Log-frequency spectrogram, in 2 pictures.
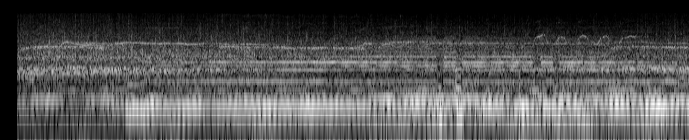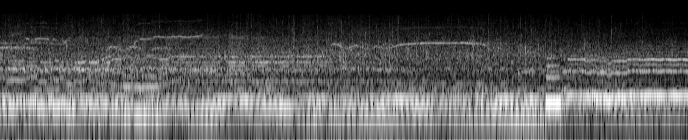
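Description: Instrumental introduction of a Bulgarian folk song played live by a band: steady held drone notes under a high, ornamented melody with quick trills and slides.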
